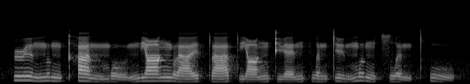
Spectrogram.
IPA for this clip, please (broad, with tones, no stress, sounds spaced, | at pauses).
ɻ ɻ̩˥˧ n̪ ʊ˥˧ ŋ t̪ʰ a˥˩ n m o̰˨˩ ʊ̯ n̪ j ɑ˥ ŋ l a˧˥ ɪ̯ t̪ ä˧˥ t̪ j ɑ˧˥ ŋ t̪ ɥ ɛ˧˥ n f w ə˧ n t̪ y˥˧ m ɤ˥˩ ŋ t͡s w ə̰˨˩ n t̪ʰ u˥˩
